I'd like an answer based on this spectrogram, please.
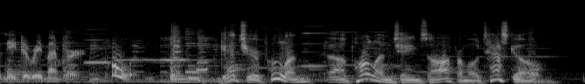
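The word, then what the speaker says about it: Poulan: for over 30 years people have been buying poland chainsaws would use anything but a pool in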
